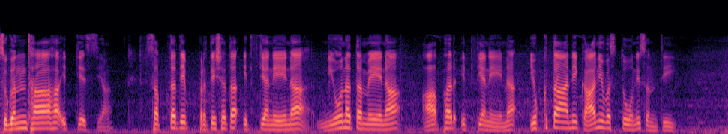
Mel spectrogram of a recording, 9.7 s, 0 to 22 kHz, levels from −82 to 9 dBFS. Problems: background sounds at intervals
